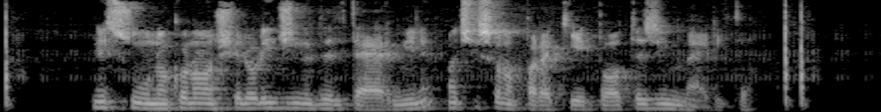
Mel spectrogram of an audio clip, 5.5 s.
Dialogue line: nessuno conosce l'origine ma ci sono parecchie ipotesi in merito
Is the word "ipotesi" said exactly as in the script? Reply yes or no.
yes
